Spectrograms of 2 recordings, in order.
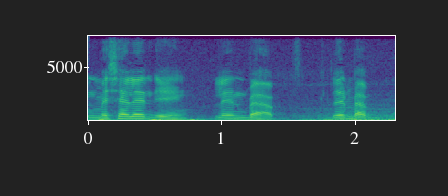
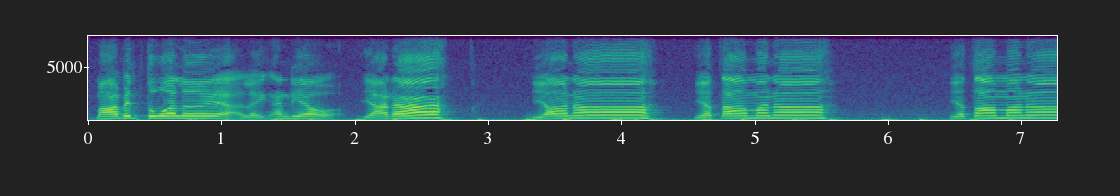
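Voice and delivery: loud, high frightened pleading; panicked shouting; 8 semitones higher, 5 dB louder than usual. Real, not acted. Fleeing the monster, begging it to stay back, panicked yell. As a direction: yell it in real panic while running.

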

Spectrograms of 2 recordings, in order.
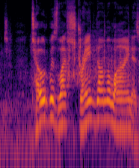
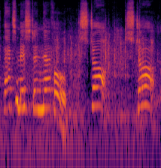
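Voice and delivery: very high-pitched, urgent cry; alarmed cry. A narrator's reading. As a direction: cry out high, desperate to halt the train. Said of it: "he cried".

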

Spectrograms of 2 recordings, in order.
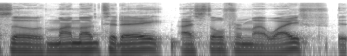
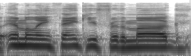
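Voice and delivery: excited; 7 semitones higher, 8 dB louder than usual. Real, not acted. Loud thanks to wife.

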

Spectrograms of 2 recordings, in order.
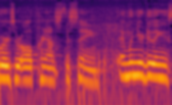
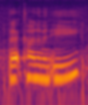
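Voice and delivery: ordinary delivery

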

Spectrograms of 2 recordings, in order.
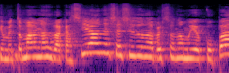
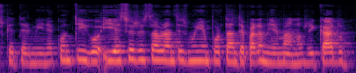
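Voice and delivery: quiet; 2 semitones lower, 7 dB quieter than usual. Acted. Sad breakup explanation.

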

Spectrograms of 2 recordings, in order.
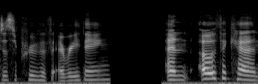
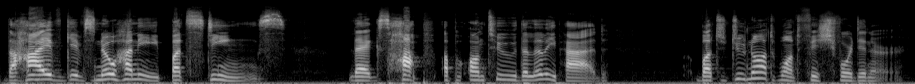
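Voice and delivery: loud, portentous riddle-teller; loud in-character pronouncement; declaiming cryptic speaker; 6 dB louder than usual. Acted. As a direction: proclaim it like a cryptic oracle.

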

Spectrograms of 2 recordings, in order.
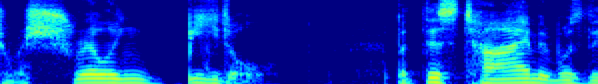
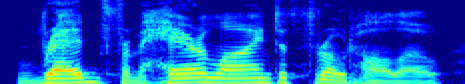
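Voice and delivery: ordinary delivery, nothing marked

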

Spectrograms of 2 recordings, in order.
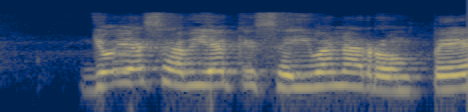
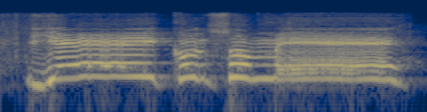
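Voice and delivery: high, delighted "Yay"; excited cheer; 6 semitones higher, much slower than usual. Real, not acted. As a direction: cheer for the soup. Cheering at soup packets.

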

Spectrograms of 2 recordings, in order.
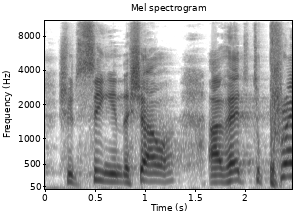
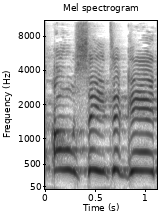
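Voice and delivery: much higher, delighted plea; thrilled parent; 13 semitones higher, 4 dB louder than usual. Retold or imitated. Preacher voicing a parent thrilled by baby's first word, much higher delighted plea. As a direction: beg the baby to say it once more.

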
